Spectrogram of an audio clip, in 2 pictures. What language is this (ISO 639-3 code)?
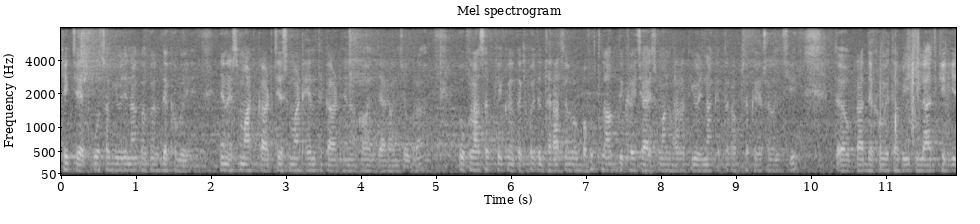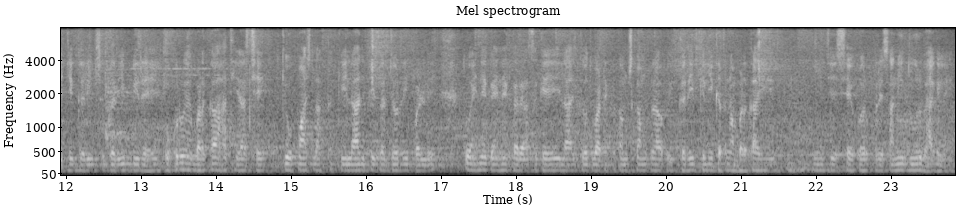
mai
